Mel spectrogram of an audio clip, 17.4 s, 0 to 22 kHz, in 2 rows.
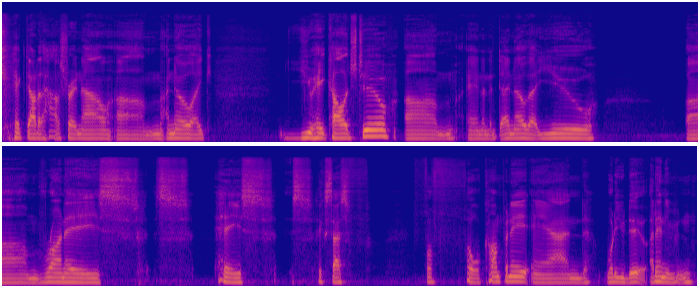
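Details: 21-year-old male with stuttering since 4th grade, severe during school years, treated by a speech therapist around ages 8 to 10, still worse when consciously processing what he says.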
